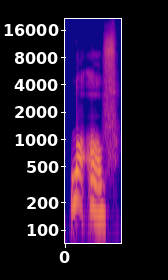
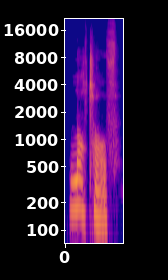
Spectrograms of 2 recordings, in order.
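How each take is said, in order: First: The T is dropped, leaving a break. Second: The T is pronounced and linked to the vowel. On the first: The speaker calls it wrong. "with the T missing" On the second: The speaker calls it right. "run the two words together"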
